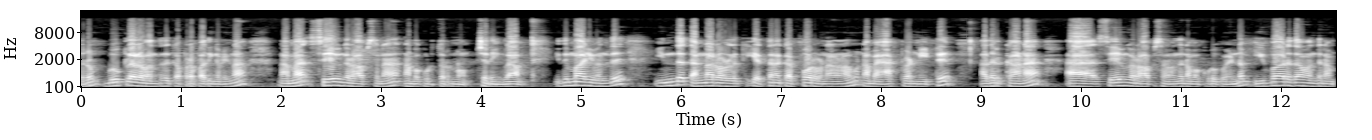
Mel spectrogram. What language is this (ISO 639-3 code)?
tam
